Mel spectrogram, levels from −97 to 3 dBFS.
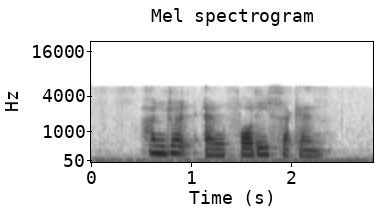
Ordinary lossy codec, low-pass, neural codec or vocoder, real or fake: AAC, 24 kbps; 5.4 kHz; none; real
